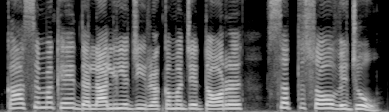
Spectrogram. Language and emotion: Sindhi, neutral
